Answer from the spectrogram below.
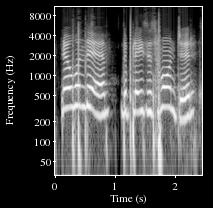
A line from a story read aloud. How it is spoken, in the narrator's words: said Ron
